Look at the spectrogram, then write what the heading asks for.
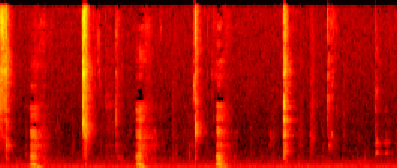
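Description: Eating sounds: a handful of short mouth smacks and clicks while chewing, spaced about half a second to a second apart and stopping about four seconds in. A steady low hum runs underneath.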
